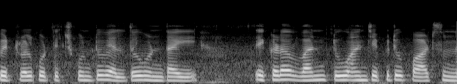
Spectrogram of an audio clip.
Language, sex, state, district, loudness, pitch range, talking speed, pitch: Telugu, female, Andhra Pradesh, Krishna, -14 LUFS, 190-205 Hz, 155 wpm, 200 Hz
